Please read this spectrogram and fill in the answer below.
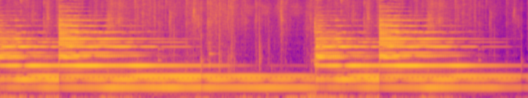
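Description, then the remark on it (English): A large, heavy bell from an old beachside mansion, now kept at a museum, rings out several times, each strike blooming into a long, resonant hum that overlaps the next. It is loud, with no voices. “Its bell wound up here at the museum.”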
